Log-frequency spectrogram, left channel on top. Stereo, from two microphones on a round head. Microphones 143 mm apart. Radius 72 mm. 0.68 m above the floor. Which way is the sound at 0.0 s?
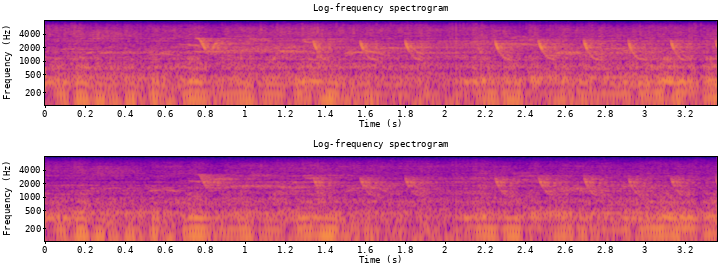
60° left (ahead or behind).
